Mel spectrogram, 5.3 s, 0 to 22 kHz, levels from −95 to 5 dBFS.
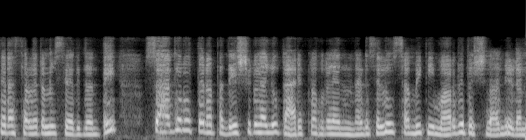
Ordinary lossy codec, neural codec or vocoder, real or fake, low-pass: none; codec, 24 kHz, 1 kbps, SNAC; fake; 7.2 kHz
